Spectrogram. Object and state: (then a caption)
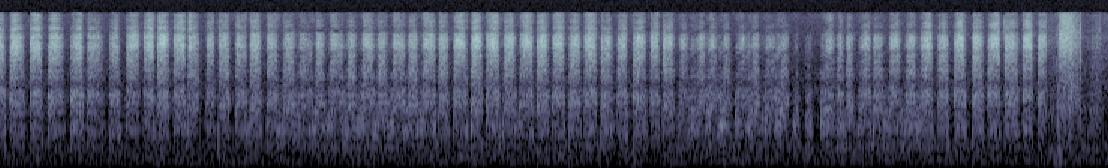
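Paper sheet being colored with a felt-tip marker. A white-barrel felt-tip marker rubs back and forth across a thin printed paper coloring sheet lying on a hardcover textbook, coloring it in. Long nails and a solid flat backing are involved. The result is a rapid, bright, dry scratchy swishing of quick, fairly steady strokes with almost no low end.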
